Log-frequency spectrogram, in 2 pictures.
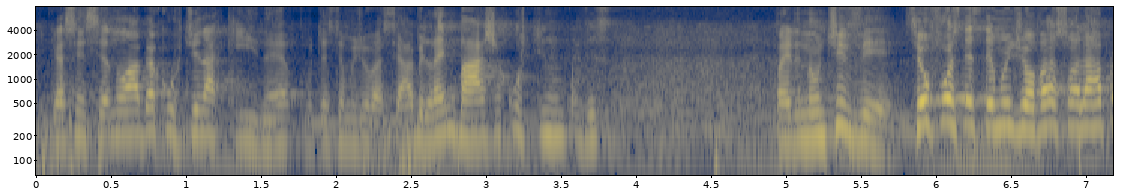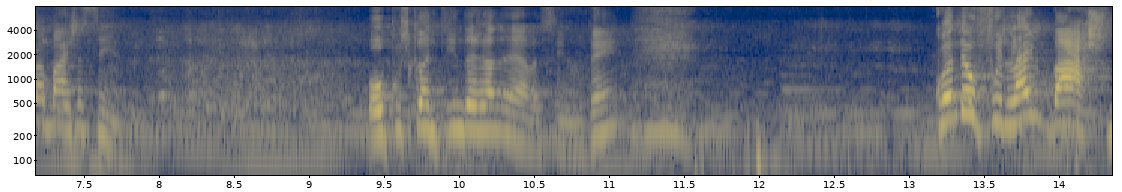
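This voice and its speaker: A man preaching, telling a personal testimony in an animated, comic storytelling manner in church. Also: high voice, quick pace, pauses often, faint music behind. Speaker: pastor. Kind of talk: sermon testimony.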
